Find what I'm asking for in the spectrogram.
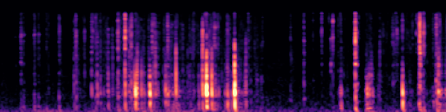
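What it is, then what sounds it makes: Bar soap being shaved. A solid olive-green stamped bar of soap, held in the hand, is shaved into thin flakes with a box-cutter blade. Quick, irregular dry scraping and crisp crackling cuts follow one another, each short and bright with almost no low end.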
